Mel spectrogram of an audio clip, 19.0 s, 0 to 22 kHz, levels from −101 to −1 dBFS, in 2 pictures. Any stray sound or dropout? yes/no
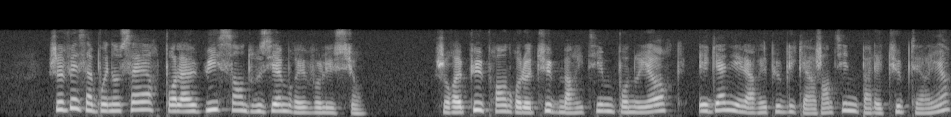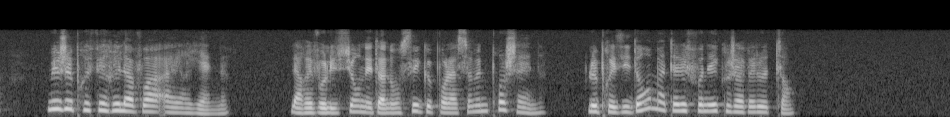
no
